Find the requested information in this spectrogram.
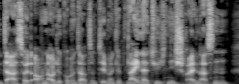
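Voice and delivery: ordinary delivery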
